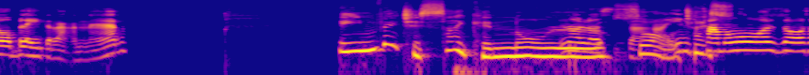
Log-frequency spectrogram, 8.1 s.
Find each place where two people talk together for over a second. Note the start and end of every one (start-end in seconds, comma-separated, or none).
5.6-7.4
